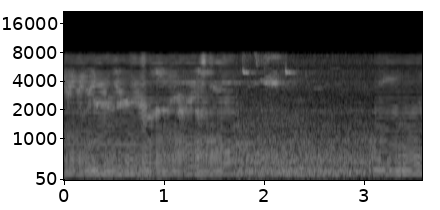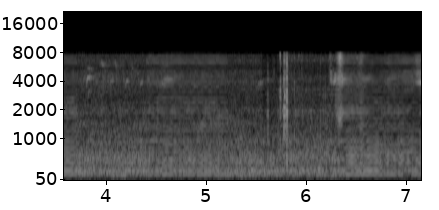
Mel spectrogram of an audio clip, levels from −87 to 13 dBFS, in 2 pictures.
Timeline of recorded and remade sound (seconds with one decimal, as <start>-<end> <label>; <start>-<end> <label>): 0.0-1.7 remade; 1.7-3.1 recorded; 3.1-3.7 remade; 3.7-4.4 recorded; 4.4-5.2 remade; 5.2-6.3 recorded; 6.3-7.2 remade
